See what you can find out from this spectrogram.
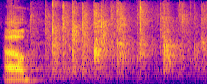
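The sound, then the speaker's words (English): A brief spoken sound gives way to a scattered round of audience applause, with irregular claps of moderate loudness continuing steadily to the end. “Now you can applaud.”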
